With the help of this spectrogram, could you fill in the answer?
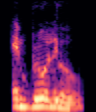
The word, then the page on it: imbroglio: Indian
